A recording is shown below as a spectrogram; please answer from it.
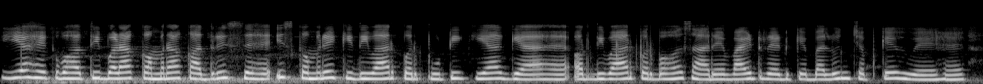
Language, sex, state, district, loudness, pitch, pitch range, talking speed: Hindi, female, Jharkhand, Garhwa, -13 LUFS, 260 Hz, 245-275 Hz, 185 wpm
